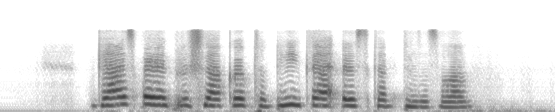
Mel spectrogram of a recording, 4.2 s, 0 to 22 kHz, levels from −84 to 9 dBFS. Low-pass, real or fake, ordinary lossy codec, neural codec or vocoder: 7.2 kHz; fake; none; codec, 16 kHz, 0.5 kbps, FreqCodec, smaller model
